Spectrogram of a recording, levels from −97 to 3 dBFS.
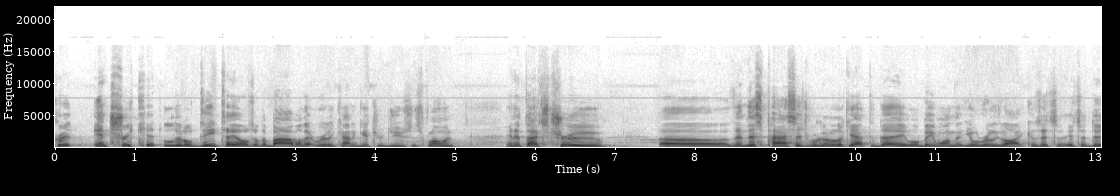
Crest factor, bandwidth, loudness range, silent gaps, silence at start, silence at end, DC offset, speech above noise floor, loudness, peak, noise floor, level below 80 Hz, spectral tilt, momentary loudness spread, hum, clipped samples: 18 dB; 13 kHz; 3 LU; none; 0 s; 0 s; under 0.1%; 27 dB; -29 LUFS; -10 dBFS; -56 dBFS; -74 dBFS; -6.5 dB/octave; 9 LU; none; under 0.1%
